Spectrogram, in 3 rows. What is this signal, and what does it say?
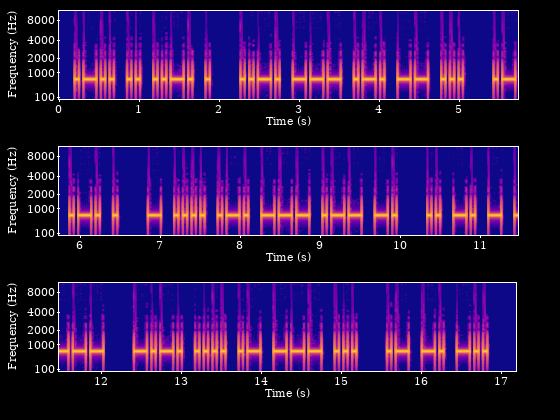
Morse code, heard as a keyed tone, about 22 wpm, 700 Hz. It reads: LIFE FORMS ARE THROWN INTO CHAOS AND
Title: A Sound Of Thunder 22wpm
